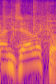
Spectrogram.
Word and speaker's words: Angelico: I said it correctly he himself pronounced it with a J for real for real he's going for Angelico we're going to have to have a conversation about this I always believed it was anelo well a hell was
